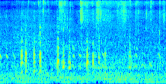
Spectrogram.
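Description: Several chickens, including American Osaka breed, cluck and chatter nearby in short irregular bursts over a steady low background hum.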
